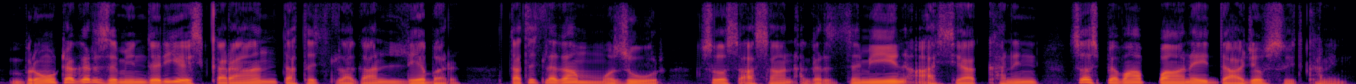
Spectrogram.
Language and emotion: Kashmiri, neutral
